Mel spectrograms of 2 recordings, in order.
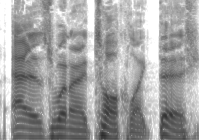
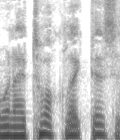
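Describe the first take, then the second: First: Louder, hard-edged delivery; hard harsh voice. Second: Light, quick, softened delivery; soft trusting voice. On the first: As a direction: sound abrasive and untrustworthy. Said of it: "Holy shit, he's an asshole". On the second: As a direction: sound gentle and harmless. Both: Shown as a demonstration.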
